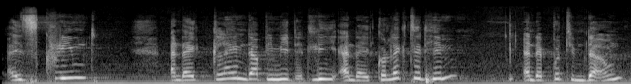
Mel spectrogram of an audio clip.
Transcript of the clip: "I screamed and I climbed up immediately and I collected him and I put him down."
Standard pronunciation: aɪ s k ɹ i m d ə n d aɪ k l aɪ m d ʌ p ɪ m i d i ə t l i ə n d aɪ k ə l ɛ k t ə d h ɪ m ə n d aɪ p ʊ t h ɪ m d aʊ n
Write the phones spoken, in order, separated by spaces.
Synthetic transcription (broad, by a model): aɪ s k ɹ i m d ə n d aɪ k l aɪ m d ʌ p ɪ m i d i ə t l i ə n d aɪ k ə l ɛ k t ə d h ɪ m ə n d aɪ p ʊ t h ɪ m d aʊ n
